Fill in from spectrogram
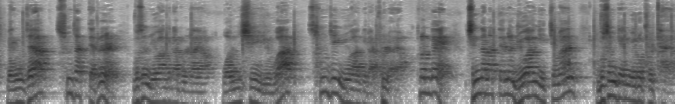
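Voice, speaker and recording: Lively male teacher in an echoey classroom. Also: medium pitch. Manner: asks questions and answers them himself, repeating key terms; chatty, tells joking anecdotes. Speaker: history teacher. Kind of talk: classroom history lecture with quiz questions. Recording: very echoey classroom with faint noise.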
